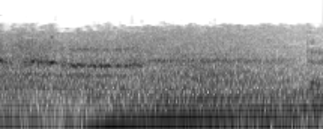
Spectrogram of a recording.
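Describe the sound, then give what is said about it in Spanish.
A car skids into a handbrake spin on a road, tires squealing in a steady hiss while the engine roars and rises underneath, loud throughout the short burst. “accionar el freno de mano el coche derrapó de nuevo en redondo, iniciando así una frenética carrera en busca de la finca Pinilla”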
